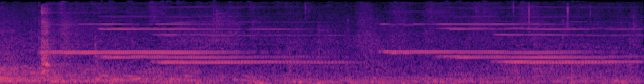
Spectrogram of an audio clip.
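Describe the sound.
A bell rings in a parliament chamber before a vote: two chime-like rings, each a set of steady ringing tones with a slight drop between them, moderately loud over a faint background hush.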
